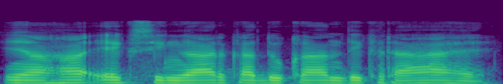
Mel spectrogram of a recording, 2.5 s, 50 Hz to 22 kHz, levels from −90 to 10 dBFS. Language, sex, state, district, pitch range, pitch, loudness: Hindi, male, Jharkhand, Garhwa, 120-125 Hz, 125 Hz, -16 LUFS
